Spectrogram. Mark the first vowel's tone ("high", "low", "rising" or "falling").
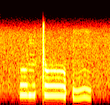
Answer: high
